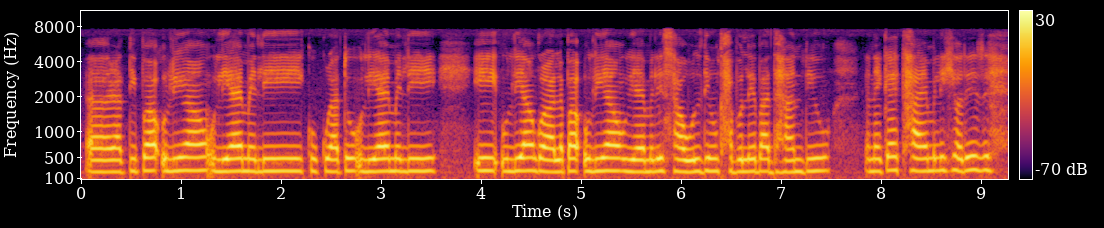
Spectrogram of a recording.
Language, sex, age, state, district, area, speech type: Assamese, female, 18-30, Assam, Golaghat, rural, spontaneous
